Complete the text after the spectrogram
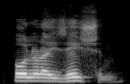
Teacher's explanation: fourth syllable from the beginning second from the end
